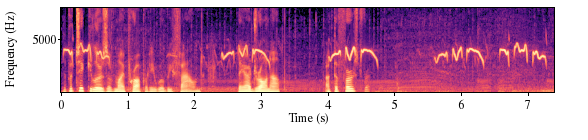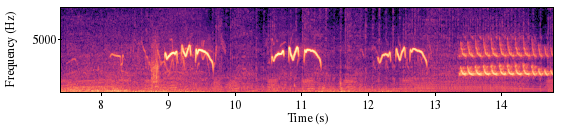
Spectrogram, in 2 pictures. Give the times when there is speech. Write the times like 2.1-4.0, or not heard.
0.0-4.6.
